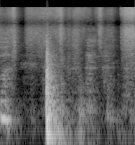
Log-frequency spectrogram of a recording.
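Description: A wooden interior door shut hard: one heavy thud about two-thirds of a second in that rings briefly, followed by faint scraping against the wood. A short grunt comes just before it.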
